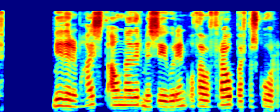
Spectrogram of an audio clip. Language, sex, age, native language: Icelandic, female, 40-49, Icelandic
